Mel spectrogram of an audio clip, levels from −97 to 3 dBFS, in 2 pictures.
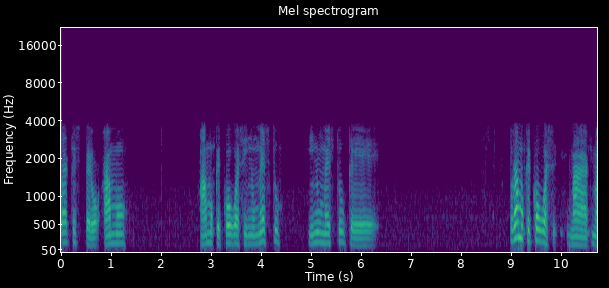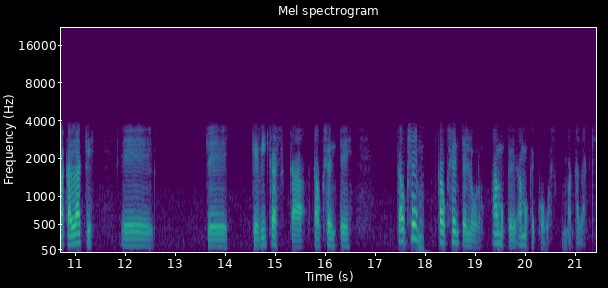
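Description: The whole clip runs through the iLBC codec. The speech sits in a narrow telephone band of roughly 150 Hz to 3.5 kHz, and the top is cut off sharply. Each 20 ms block is coded independently, which leaves a plainly audible rough, slightly synthetic edge on the voice, consistent with the 15.2 kbps mode. Unlike the smeared, watery sound of a heavily compressed wideband codec, the damage here is a narrowband coarseness.

Lost iLBC frames occur four times: 10.42 to 10.45 s, 13.88 to 13.90 s, 17.86 to 17.97 s and 19.44 to 19.48 s. The first, second and fourth are short and fit a single missing 20 ms frame. The third lasts about 100 ms, which points to several frames lost in a row. In each gap the decoder repeats the last pitch cycle with added noise, producing a held, faintly buzzy vowel that fades over the longer loss. A dropout would leave silence, and a click would be instantaneous. Here the gap is filled with sound, and the voice is clean again right after each one.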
